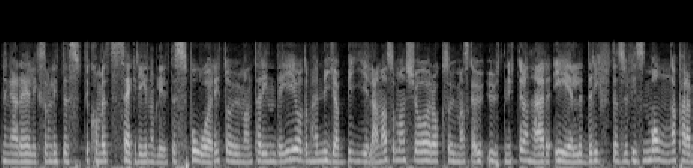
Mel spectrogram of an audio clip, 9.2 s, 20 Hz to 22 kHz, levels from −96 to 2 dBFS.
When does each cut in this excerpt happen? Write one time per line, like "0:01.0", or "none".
none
